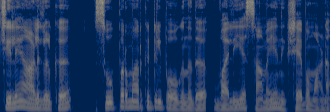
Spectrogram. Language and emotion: Malayalam, neutral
